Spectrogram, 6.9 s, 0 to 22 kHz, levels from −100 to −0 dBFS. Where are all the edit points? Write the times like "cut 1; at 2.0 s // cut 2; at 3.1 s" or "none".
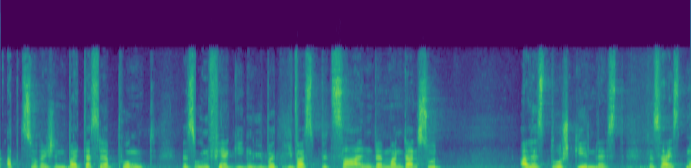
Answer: cut 1; at 1.0 s // cut 2; at 1.9 s // cut 3; at 2.8 s // cut 4; at 4.2 s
